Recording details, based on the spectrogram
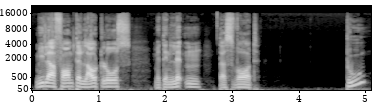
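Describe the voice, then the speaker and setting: A man's voice: medium pitch, fairly even intonation, takes it slowly, dark tone, no room sound, studio quality. A man reading a story aloud as an audiobook narrator in scripted storytelling style.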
